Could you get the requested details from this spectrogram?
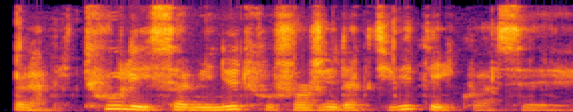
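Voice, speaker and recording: A woman's voice: fairly low pitch, a little fast, mellow, dull audio, slight background noise. A middle-aged woman chatting casually on a live stream, rambling through everyday anecdotes. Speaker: craft live-stream host.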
